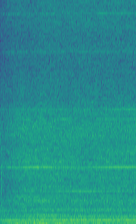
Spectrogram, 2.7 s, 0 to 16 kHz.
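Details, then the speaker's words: AirVac AV3500 central vacuum unit, 23 years old, heard with the room door open, estimated 65-70 dB: steady, even motor roar with a faint constant whine, no rattles or surging. Normal running, quiet apart from a brief motor bearing noise at start. "but still even with the door open it's pretty silent so I don't think this thing is more than probably 65 Deb maybe 70 with the muffler was more like 80 so yeah so it's pretty reasonable"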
